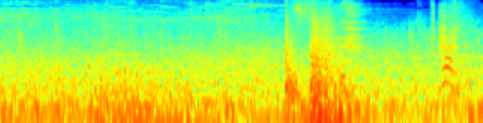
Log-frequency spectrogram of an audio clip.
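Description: A heavy wooden crate thuds down onto stone.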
